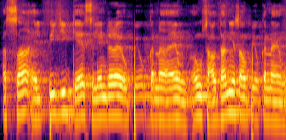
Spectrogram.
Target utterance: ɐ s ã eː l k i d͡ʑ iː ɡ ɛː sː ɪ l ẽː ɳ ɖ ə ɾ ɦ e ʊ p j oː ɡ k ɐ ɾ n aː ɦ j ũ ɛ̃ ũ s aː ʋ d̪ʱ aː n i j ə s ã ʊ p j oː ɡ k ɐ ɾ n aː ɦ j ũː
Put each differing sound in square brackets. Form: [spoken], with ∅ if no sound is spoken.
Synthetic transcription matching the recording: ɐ s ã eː l [p] i d͡ʑ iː ɡ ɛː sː ɪ l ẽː ɳ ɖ ə ɾ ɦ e ʊ p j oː ɡ k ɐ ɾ n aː ɦ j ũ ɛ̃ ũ s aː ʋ d̪ʱ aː n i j ə s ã ʊ p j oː ɡ k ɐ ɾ n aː ɦ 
